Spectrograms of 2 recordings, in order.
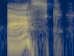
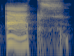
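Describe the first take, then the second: First: The s sound comes before the k. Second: The s sound comes after the k. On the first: "perhaps most famously in the word ask" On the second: "The variant pronunciation ax"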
